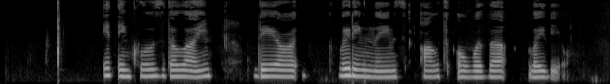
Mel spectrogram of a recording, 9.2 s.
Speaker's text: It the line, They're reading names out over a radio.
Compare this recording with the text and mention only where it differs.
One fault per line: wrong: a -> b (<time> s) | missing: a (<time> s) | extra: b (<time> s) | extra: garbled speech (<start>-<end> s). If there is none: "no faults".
extra: includes (1.8 s)
wrong: a -> the (7.2 s)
